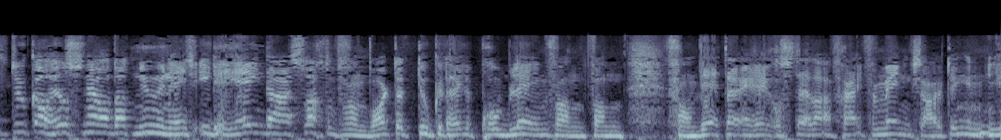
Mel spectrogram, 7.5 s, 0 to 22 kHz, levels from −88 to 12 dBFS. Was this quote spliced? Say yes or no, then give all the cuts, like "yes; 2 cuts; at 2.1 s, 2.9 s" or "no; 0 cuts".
no; 0 cuts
